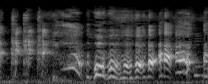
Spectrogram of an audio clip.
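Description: A young girl laughing hard, high-pitched and in quick repeated bursts, building louder from about half a second in.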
